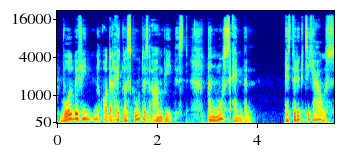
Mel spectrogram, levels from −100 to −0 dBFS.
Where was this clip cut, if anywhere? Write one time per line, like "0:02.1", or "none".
0:01.1
0:03.4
